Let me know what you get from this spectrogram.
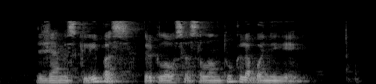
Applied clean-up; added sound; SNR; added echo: none; none; none; none.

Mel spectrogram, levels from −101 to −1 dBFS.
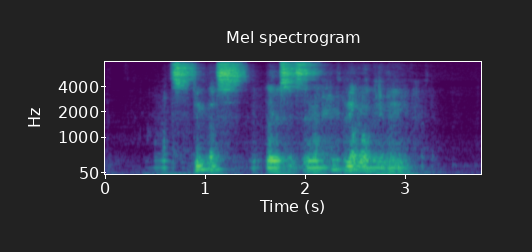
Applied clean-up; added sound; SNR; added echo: neural mask model DeepFilterNet 3.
